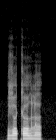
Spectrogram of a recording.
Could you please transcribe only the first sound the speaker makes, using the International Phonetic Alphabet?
ʁ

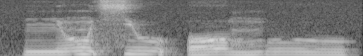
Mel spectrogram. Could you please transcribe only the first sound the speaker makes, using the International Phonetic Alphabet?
nʲ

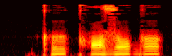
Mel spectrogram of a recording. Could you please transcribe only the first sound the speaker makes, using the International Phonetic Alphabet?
kʼ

